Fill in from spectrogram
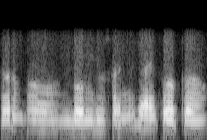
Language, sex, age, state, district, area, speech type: Marathi, male, 30-45, Maharashtra, Washim, urban, conversation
